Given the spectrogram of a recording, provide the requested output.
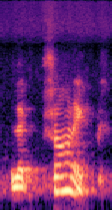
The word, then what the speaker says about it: electronic: Here, electronic, tron is stressed syllable.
